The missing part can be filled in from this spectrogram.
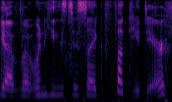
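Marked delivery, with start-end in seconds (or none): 1.3-2.1 acted, strained calm, gentle and loving. Retelling a film scene where a father insults a mother: imitating a forced calm tone. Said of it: "They're trying so hard to be calm".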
